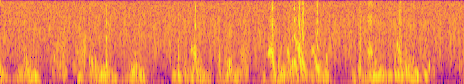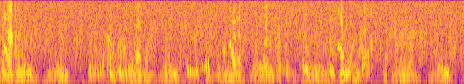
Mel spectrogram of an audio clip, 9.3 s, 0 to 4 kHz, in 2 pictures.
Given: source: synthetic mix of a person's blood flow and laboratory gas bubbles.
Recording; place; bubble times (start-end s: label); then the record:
Doppler ultrasound of blood flow; precordium
0.21-0.30 s: bubbles
0.51-0.68 s: bubbles
0.72-1.00 s: bubbles
1.03-1.10 s: bubbles
1.75-1.85 s: bubbles
1.88-2.02 s: bubbles
2.16-2.35 s: bubbles
2.39-2.50 s: bubbles
2.64-3.31 s: bubbles
3.56-4.14 s: bubbles
4.21-4.36 s: bubbles
4.55-4.92 s: bubbles
5.21-5.30 s: bubbles
5.43-5.46 s: bubbles
5.50-6.20 s: bubbles
6.47-6.77 s: bubbles
6.84-7.09 s: bubbles
7.12-7.57 s: bubbles
7.63-7.80 s: bubbles
7.85-8.39 s: bubbles
8.47-8.85 s: bubbles
8.93-8.95 s: bubbles
8.98-9.05 s: bubbles
9.16-9.20 s: bubbles
9.26-9.29 s: bubbles
From the record:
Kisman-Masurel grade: 343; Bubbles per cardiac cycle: rolling drumbeat, 9 or more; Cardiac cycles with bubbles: 100%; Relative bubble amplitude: loud (0.450 to 0.775); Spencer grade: 3 (all of the cardiac periods contain showers or single bubble signals, but not dominating or overriding the cardiac motion signals); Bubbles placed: anywhere in the cardiac cycle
